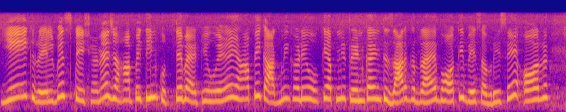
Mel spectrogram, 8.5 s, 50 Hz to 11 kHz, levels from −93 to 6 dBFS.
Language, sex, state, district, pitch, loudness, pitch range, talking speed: Hindi, female, Uttar Pradesh, Jalaun, 330 Hz, -15 LUFS, 285-360 Hz, 220 wpm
